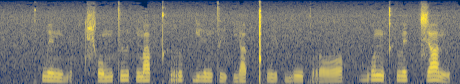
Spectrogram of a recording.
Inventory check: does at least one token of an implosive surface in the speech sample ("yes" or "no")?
no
